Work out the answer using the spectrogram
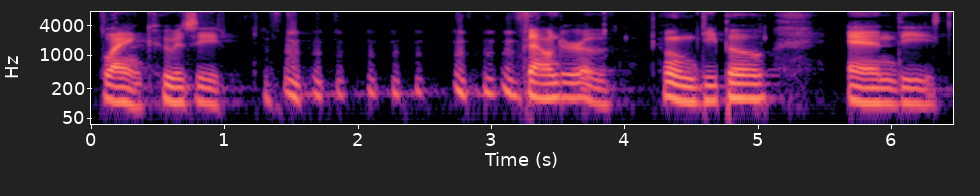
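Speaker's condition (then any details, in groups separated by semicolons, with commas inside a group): Stuttering; present since at least ninth grade; blocks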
